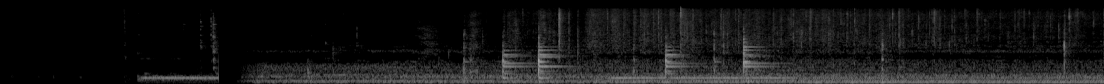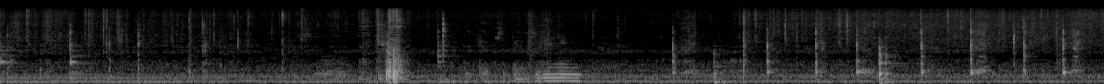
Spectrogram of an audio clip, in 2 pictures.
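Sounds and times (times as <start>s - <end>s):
onions sizzling in a frying pan: 4.6s - 22.0s.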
